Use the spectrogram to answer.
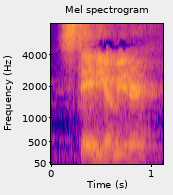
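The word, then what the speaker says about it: stadiometer: that push your portable Stadio meter there you go just say it like you mean like you know like you're so confident it's like the stadium meter push the portables portable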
